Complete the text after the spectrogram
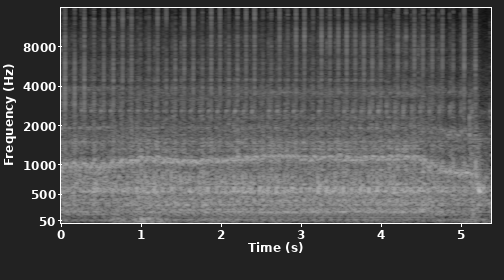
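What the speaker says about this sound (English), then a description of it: "I am going to sew once again on the line." A sewing machine runs steadily, stitching fabric along a paper piecing line for a quilt. Its needle makes a fast, even mechanical chatter that stays close and loud, with no voices, for about five seconds.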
